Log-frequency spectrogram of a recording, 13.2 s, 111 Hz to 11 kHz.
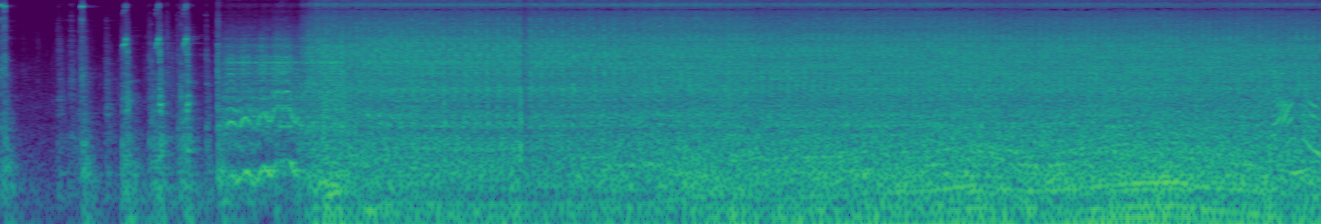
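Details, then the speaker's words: IH 4x4 Loadstar, an old fire truck, started on fuel poured down the vent with a little choke: a few cranking bursts, then a smooth even idle with no misses; no fuel coming through the fuel pump; normal start and idle. "I think it sounds really good. Just a little bit, but now we're running out of fuel. Okay, that's good news. It runs."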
